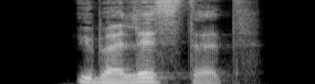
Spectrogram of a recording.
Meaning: 1. past participle of überlisten 2. inflection of überlisten: plural imperative 3. inflection of überlisten: second-person plural present
- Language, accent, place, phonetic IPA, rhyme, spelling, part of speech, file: German, Germany, Berlin, [yːbɐˈlɪstət], -ɪstət, überlistet, verb, De-überlistet.ogg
